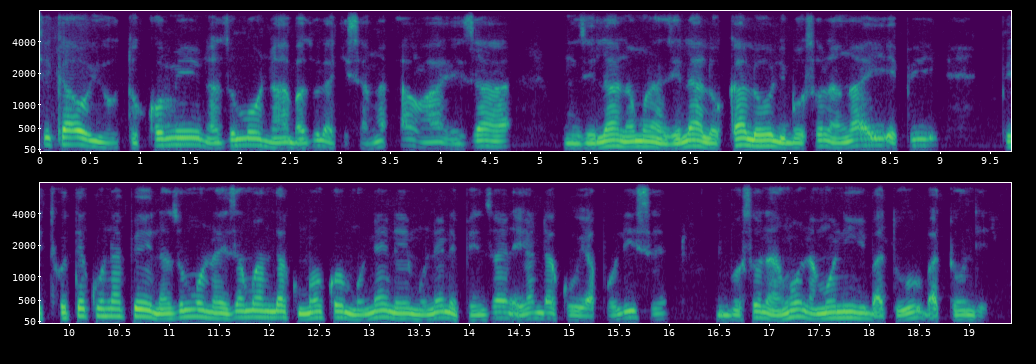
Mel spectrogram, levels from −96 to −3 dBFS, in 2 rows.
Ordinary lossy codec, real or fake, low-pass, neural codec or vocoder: Opus, 32 kbps; real; 7.2 kHz; none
